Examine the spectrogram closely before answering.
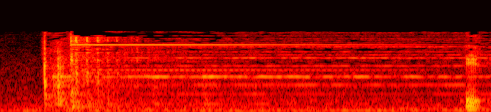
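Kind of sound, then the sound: signal or alarm, bell ringing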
